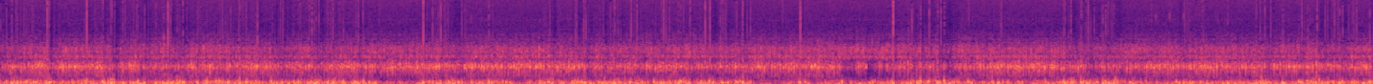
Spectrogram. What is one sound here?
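Water rushes and gurgles steadily, heard from underwater.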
